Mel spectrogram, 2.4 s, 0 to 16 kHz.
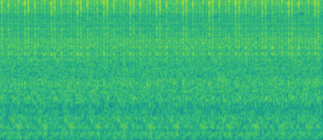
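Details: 2010 Ford F-150 Lariat, 5.4 Triton V8, oil reportedly changed every 4,000 miles with full synthetic: steady idle with a light, rapid knocking patter that doesn't fade; engine knock, source not yet pinned down.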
